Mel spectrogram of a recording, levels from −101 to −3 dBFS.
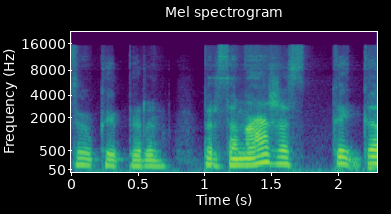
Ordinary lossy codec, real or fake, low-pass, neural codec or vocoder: Opus, 32 kbps; fake; 14.4 kHz; codec, 44.1 kHz, 2.6 kbps, DAC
